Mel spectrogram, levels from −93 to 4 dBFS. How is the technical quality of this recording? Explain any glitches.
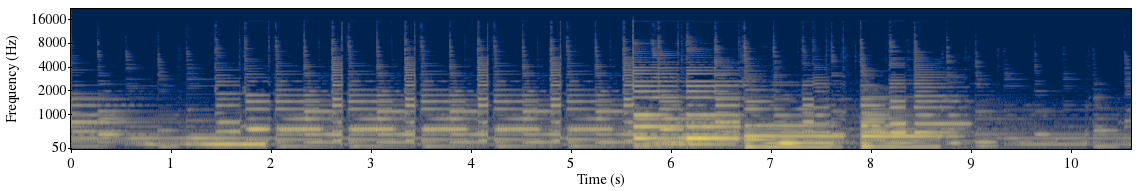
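The technical quality is poor: a speech-style noise suppressor is working against the material throughout, and the playback gets stuck in a repeating loop partway through.

Noise suppressor applied to music or sounds, across the whole clip: a processor tuned for speech is treating steady tones, ambience and decay as background noise and pulling them down. The gain it applies swings by roughly 15 dB. Onsets slip through largely intact, but sustained parts keep getting turned down, so the level pumps and the texture sounds thin and unsteady instead of holding a natural body.

Sound cut by the noise suppressor, at 0.48–1.23 s, 3.97–4.26 s, 4.7–5.02 s, 7.75–7.9 s and from 8.99 s to the end: in each of these stretches the suppressor judged the sound to be noise and cut it harder than its surroundings. The deepest drops reach about 8 to 10 dB. Held and fading material sinks and its decay is chopped short, so these passages sound hollowed out. 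The final stretch of about 1.6 s is the longest.

Broken-record loop, from 2.70 to 5.62 s: a fragment of 0.73 s repeats exactly, back to back, four times. This is likely a stall in the player, encoder or stream that kept resending the last piece it had buffered. The result is a mechanical stutter, and whatever should have played during those roughly 2.9 seconds is missing. Two of the suppressor dips fall inside this looped section.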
